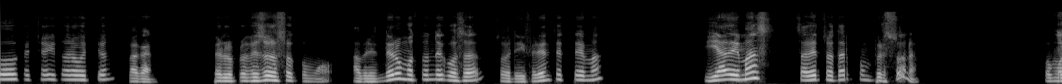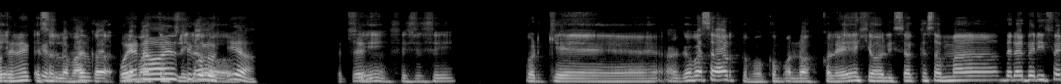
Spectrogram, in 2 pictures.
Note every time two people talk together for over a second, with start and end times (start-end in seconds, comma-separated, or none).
10.5-13.1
